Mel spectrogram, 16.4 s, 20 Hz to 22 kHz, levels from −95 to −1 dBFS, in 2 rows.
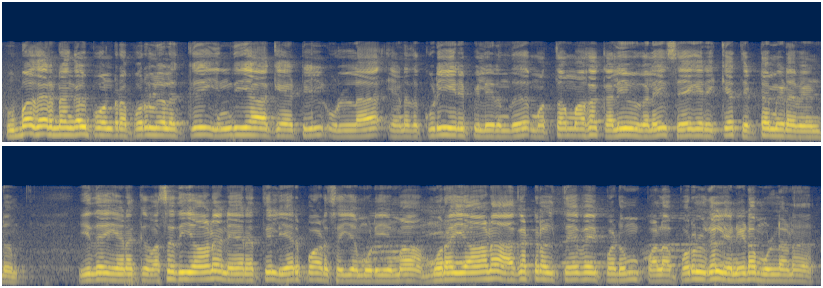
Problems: background conversations at intervals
